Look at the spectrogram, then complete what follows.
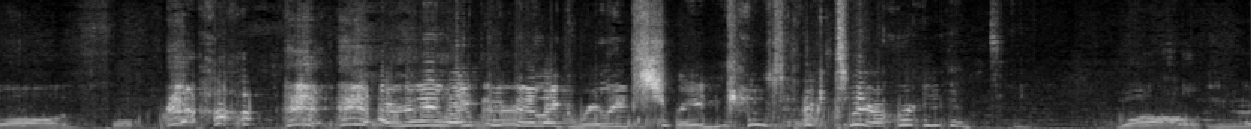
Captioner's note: laughing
